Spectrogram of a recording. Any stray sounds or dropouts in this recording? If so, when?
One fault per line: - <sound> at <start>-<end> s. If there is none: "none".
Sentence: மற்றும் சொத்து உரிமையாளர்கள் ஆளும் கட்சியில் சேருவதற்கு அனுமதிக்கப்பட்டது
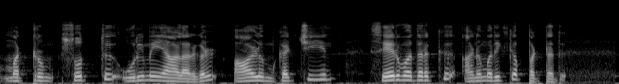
none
